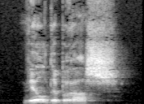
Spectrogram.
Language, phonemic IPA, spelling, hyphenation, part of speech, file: Dutch, /ˈʋɪl.dəˌbrɑs/, wildebras, wil‧de‧bras, noun, Nl-wildebras.ogg
- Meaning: a tomboy, an unruly, obstreperous child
